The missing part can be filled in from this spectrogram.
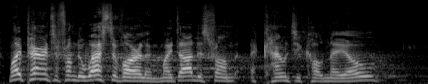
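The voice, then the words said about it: Irish accent. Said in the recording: “I come from Ireland, as you can tell at this stage by the accent.”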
